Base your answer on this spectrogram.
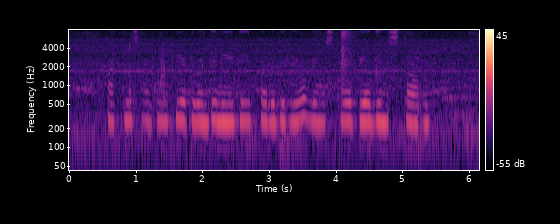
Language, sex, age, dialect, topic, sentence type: Telugu, female, 18-24, Utterandhra, agriculture, question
